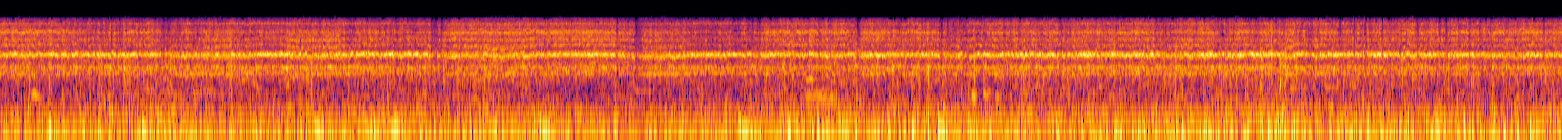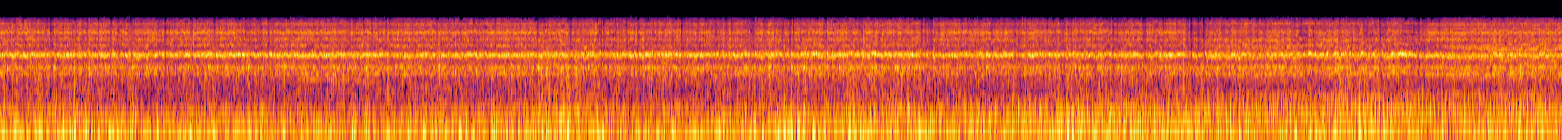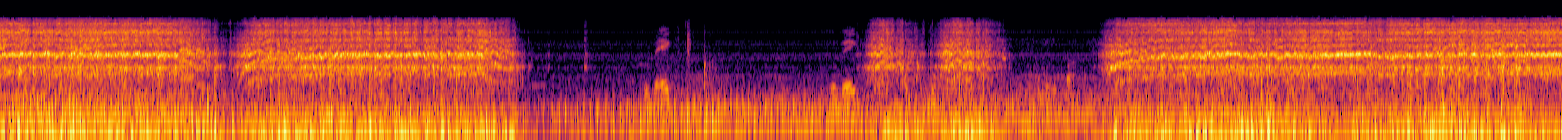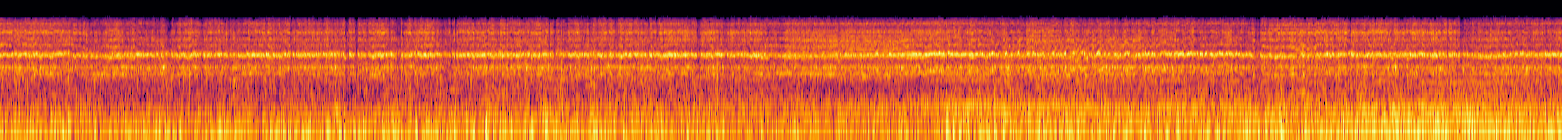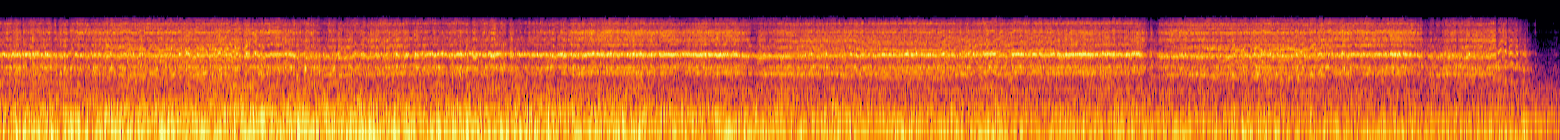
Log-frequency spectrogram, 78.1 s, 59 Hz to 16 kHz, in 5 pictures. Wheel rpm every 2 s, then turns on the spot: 230, 220, 220, 230, 230, 230, 230, 230, 230, 230, 230, 230, 230, 230, 220, 220, 150, 200, 20, 0, 30, 150, 220, 220, 230, 230, 230, 220, 220, 230, 230, 220, 220, 220, 230, 210, 220, 220, 180.
36-38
